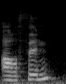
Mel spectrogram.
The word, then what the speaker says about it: Allphin: And Allphin, rhymes with dolphin.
